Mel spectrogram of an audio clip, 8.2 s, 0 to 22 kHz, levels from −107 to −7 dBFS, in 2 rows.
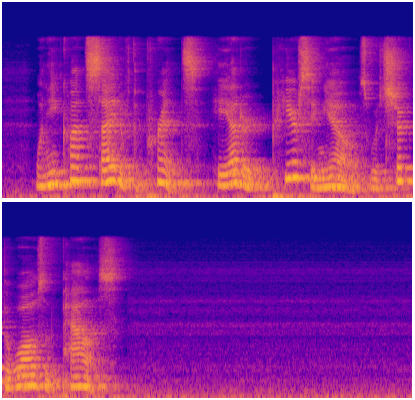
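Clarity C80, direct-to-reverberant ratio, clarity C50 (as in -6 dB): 12.0 dB, 2.0 dB, 8.5 dB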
